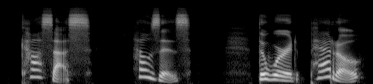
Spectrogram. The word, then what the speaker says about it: perro: The word perro, pronounced perro, means dog.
